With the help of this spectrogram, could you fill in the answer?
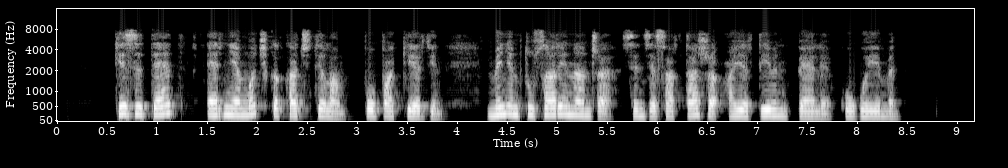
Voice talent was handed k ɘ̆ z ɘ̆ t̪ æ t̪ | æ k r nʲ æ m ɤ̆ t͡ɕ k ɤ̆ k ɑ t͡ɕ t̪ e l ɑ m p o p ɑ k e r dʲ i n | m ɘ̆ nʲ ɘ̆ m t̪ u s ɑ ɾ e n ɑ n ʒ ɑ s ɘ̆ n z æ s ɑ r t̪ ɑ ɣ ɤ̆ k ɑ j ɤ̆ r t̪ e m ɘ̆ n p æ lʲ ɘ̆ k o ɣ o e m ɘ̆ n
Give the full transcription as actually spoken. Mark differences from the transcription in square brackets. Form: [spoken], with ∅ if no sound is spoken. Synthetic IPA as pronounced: k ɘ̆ z ɘ̆ t̪ æ t̪ | æ [∅] r nʲ æ m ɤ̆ t͡ɕ k ɤ̆ k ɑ t͡ɕ t̪ e l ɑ m p o p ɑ k e r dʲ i n | m ɘ̆ nʲ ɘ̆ m t̪ u s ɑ ɾ e n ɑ n ʒ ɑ s ɘ̆ n z æ s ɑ r t̪ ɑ [ʒ] ɤ̆ [ʔ] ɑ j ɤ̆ r t̪ e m ɘ̆ n p æ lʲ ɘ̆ k o ɣ o e m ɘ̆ n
